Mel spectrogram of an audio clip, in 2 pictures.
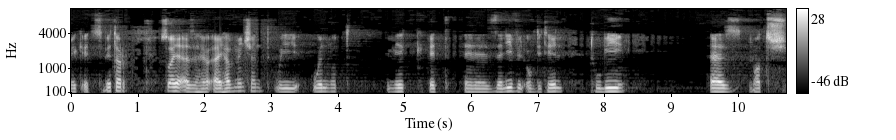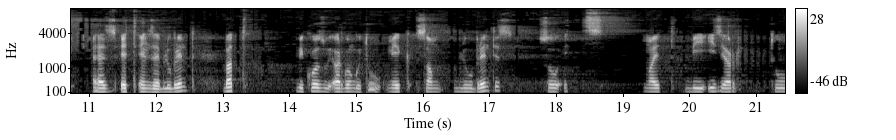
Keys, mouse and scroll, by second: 1.3 KP_1, 2.5-4.5 drag, 2.9 shift+a, 8.5 s, 11.1 shift+Tab, 11.9 s, 13.8 r, 16.1-17.9 drag, 17.6 KP_7, 18.6-20.9 drag, 20.9-21.4 middle drag, 20.9 s.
